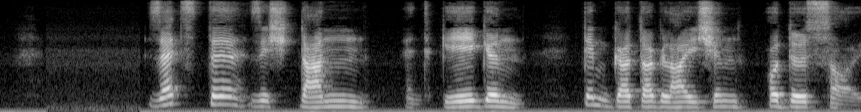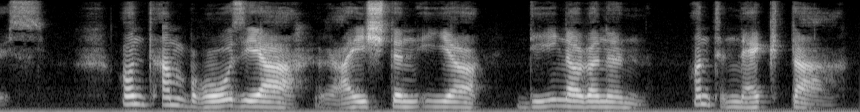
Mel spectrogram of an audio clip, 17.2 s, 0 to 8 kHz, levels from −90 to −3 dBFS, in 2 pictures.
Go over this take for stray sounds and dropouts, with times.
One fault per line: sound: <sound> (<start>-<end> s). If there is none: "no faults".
no faults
